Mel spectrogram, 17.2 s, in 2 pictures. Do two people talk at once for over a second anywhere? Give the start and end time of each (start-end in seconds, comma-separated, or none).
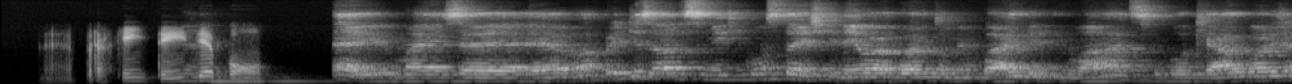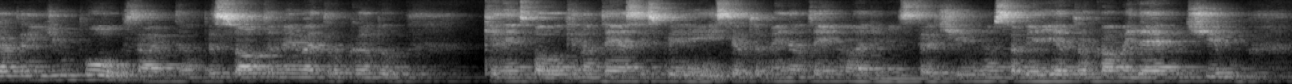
none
